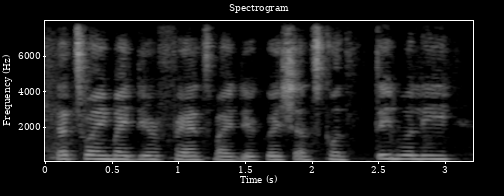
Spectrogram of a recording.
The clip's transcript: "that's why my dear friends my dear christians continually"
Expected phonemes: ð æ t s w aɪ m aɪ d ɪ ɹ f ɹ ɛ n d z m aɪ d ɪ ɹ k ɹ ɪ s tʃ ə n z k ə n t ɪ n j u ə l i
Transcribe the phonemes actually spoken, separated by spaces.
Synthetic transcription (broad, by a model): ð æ t s w aɪ m aɪ d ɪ ɹ f ɹ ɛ n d s m aɪ d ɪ ɹ k w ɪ s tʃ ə n s k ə n t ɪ n j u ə l i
